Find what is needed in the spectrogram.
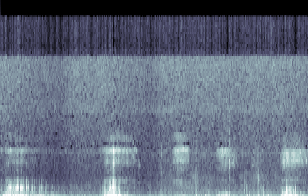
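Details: Baby snoring: soft, rattly snores with each breath, roughly four breaths over six seconds, with room noise.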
